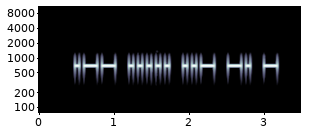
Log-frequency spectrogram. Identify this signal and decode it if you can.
Morse code, heard as a keyed tone, about 20 wpm, 700 Hz. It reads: W5UNT
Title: USA Call Signs - 5 Characters - Repeated 3x - 20wpm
